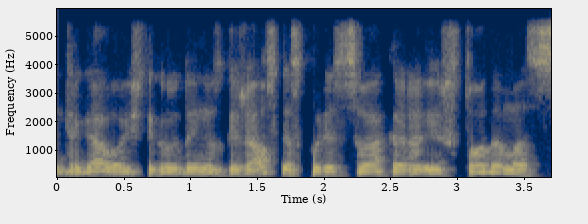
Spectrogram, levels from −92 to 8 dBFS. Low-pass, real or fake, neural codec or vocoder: 5.4 kHz; real; none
